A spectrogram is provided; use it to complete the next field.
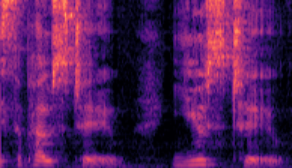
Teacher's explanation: And sometimes that E was pronounced, but sometimes it was elided because if you look at a word, for example, like supposed to, I was supposed to clean my room. Well, supposed has a D at the end of it, but we elide that D, we skip over it, we blend it into the T because those two sounds are so similar that we don't hear it most of the time when we say it.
